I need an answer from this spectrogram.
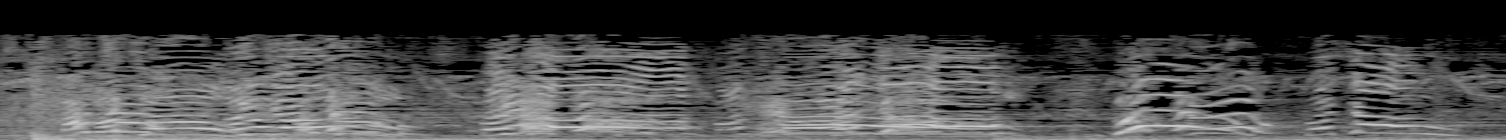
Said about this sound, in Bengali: আর ঠিক তখন মেয়েদের জায়গা থেকে এলো তিন চারটা স্বরের চিৎকার।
